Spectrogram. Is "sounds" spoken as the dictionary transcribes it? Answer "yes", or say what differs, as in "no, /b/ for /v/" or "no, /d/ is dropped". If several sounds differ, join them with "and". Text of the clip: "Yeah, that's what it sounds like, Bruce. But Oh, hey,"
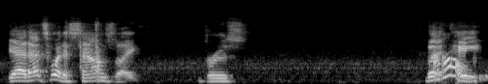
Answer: yes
